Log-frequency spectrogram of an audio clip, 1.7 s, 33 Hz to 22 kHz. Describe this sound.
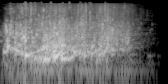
Water Paddle med 006
Part of a collection of sounds of paddle strokes in the water, a series ranging from soft to heavy.
Recorded with a Zoom h4 in Okanagan, BC.
boat, field-recording, lake, paddle, river, splash, water, zoomh4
